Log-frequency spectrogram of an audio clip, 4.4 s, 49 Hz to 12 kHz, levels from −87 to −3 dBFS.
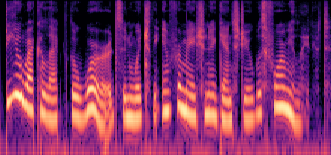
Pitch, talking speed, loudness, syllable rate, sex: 220 Hz, 175 wpm, -16 LUFS, 5.4 syllables/s, female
